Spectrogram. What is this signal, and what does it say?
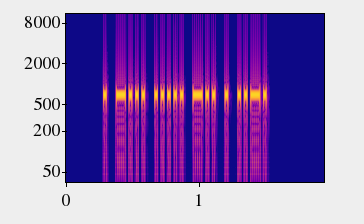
Morse code, heard as a keyed tone, about 46 wpm, 700 Hz. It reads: EB5DEF
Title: DXCC-100 Call Signs - 6 Characters - Repeated 3x - 50wpm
